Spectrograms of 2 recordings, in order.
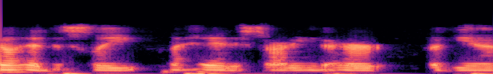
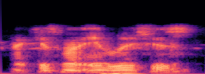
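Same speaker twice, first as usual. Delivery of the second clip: ordinary delivery, nothing marked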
